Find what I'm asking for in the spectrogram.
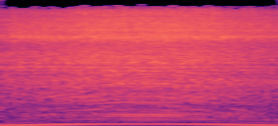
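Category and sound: vehicle, car engine revving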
